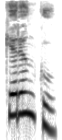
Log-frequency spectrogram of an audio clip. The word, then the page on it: ಕೆರಂಕು: kannada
